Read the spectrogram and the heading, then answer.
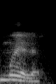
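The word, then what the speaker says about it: мелех (מלך): Первая буква этого – это мох, лев, кавет, Мем ламет хав читается как мелех.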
